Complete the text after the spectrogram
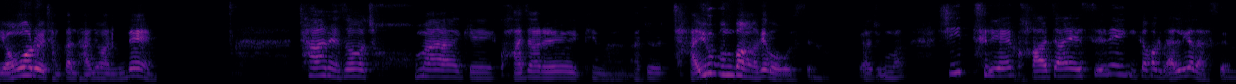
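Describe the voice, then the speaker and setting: A man's voice: high voice, lively intonation, normal speed. A man in his thirties preaching at an online chapel, telling stories about his daughter and acting out her lines. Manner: warm storytelling with acted quotes of his daughter. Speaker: campus ministry pastor. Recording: dull lo-fi online chapel recording.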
